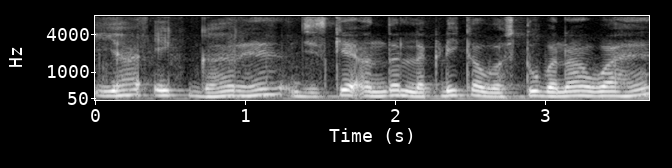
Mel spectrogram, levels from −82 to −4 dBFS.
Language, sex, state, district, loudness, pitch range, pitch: Hindi, male, Jharkhand, Deoghar, -15 LUFS, 150-175 Hz, 165 Hz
